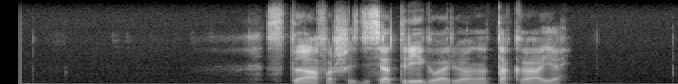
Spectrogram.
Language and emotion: Russian, angry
